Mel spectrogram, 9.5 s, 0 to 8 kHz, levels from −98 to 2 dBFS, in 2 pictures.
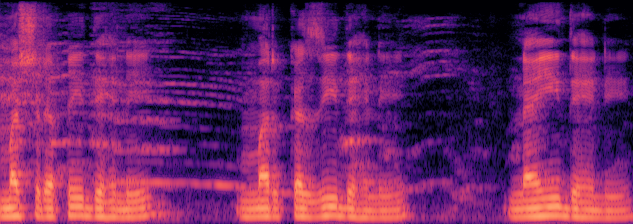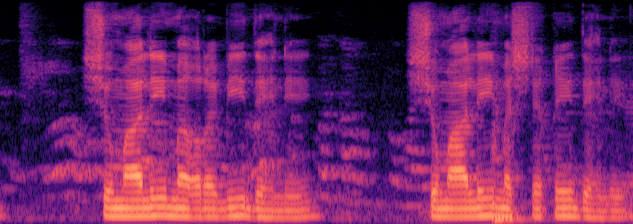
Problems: constant background noise, continuous background conversations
